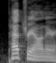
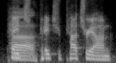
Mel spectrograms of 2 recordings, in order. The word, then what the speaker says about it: Patreon: Because pay and patronage.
